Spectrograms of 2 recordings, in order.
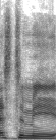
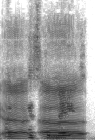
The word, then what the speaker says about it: Estime: Notre Dame with how do I pronounce this guy's name again? Audric Estime. Yeah, Estime. Estime.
